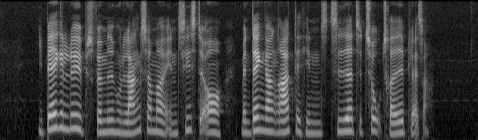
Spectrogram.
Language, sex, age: Danish, female, 29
